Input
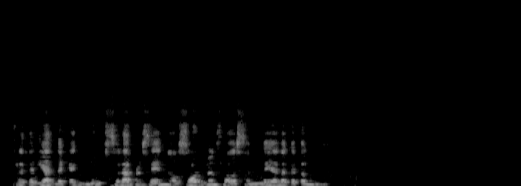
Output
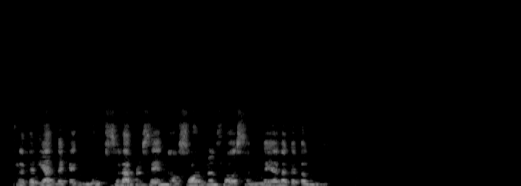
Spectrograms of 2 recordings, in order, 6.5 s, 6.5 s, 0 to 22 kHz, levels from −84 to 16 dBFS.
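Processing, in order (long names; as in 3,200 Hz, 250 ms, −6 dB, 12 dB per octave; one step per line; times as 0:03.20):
flanger 0.91 Hz, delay 6.3 ms, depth 6.5 ms, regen +22%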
